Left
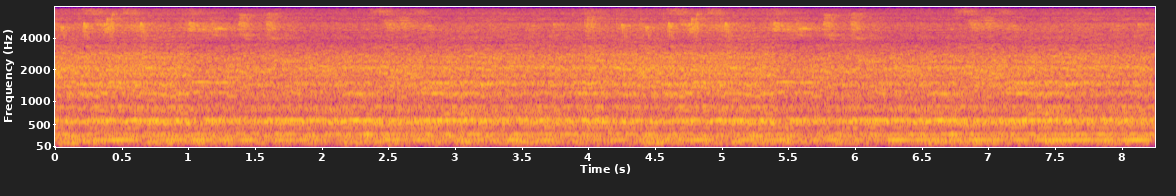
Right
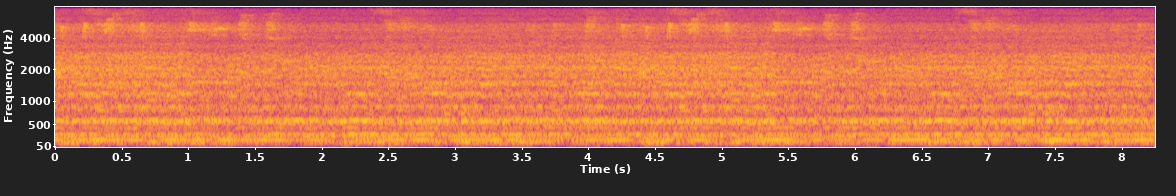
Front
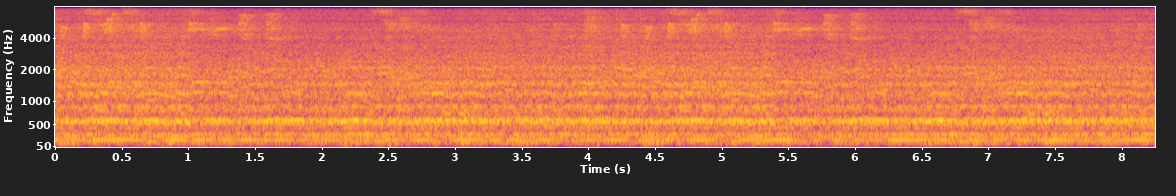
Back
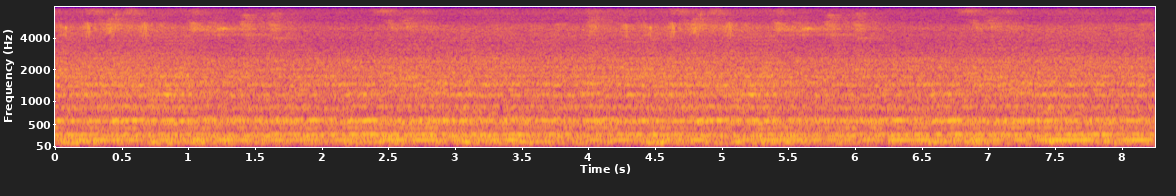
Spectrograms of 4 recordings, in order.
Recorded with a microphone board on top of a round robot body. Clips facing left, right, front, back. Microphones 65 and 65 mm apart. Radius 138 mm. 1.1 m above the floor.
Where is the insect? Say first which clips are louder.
Right 1 dB, front 4 dB; 15° left, 8 m.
